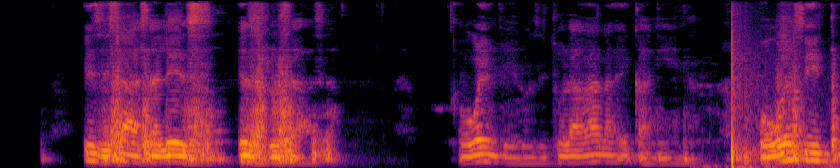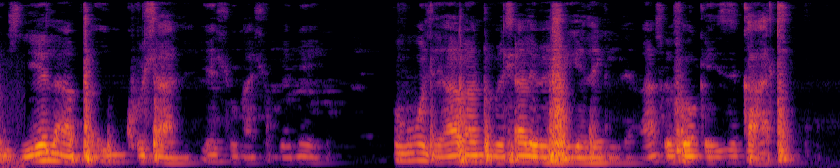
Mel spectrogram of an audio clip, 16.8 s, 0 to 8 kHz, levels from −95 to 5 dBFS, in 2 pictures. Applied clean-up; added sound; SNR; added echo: none; Fireworks; 6 dB; reverberation time 0.3 s.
